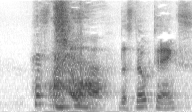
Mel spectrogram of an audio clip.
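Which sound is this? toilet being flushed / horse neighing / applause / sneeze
sneeze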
